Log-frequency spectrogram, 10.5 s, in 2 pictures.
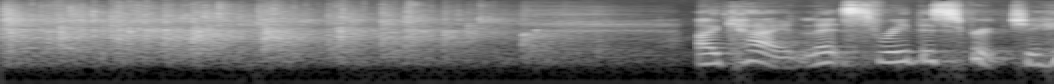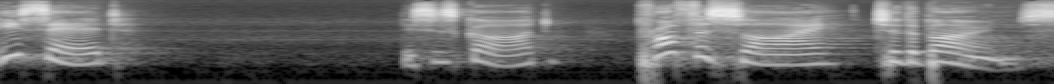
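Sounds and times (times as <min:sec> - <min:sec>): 
audience applause: 0:00.0 - 0:03.0
speech: 0:03.5 - 0:06.0, 0:07.3 - 0:10.5.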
